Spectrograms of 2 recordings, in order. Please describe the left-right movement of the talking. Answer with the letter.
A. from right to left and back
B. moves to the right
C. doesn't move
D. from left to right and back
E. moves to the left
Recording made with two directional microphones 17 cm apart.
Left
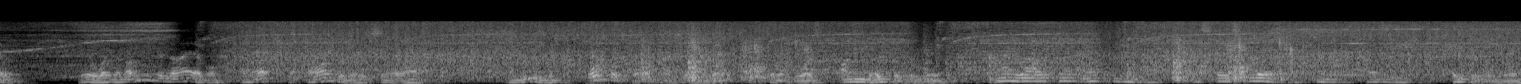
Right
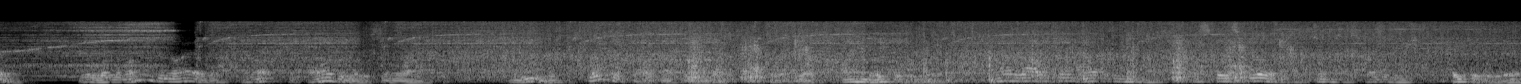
B.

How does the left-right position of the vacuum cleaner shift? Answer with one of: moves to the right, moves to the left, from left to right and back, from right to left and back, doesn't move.
moves to the left.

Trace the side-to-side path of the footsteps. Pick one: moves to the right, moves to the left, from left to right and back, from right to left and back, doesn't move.
from left to right and back.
